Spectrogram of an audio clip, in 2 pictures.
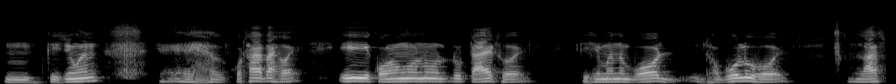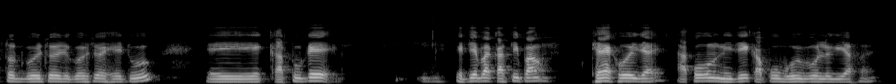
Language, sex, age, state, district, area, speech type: Assamese, male, 60+, Assam, Charaideo, rural, spontaneous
